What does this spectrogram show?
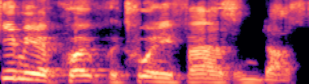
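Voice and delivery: put-on thick, broad Cockney accent laid on heavily. Retelling a man named Paul asking for a quote, Paul's broad Cockney accent. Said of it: "in a broad Cockney accent".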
